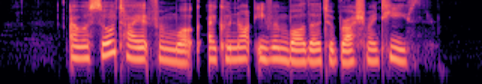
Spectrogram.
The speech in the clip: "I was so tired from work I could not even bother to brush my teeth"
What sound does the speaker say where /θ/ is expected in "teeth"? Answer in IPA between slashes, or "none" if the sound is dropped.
/θ/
